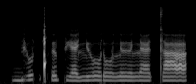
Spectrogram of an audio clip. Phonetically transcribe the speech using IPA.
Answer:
bʲ o ǃʼ ɘ pʲ æ lʲ o ɾ o l ɘ l æ t a

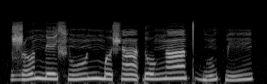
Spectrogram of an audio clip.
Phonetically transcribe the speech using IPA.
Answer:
ʐ ɤ˩˥ n e˧ ɕ ũː˩˥ n m ɤ˧ ʃ ã˩˧˩ ɗ o˧ ŋ ãː˦˥ t ɡ͡b ũ˩˥ k͡p ĩ˩˥

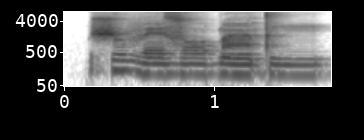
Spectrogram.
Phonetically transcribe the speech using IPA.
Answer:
ʃ ʊ˦ v ɛ˨ z ɔ˨ ɓ ã˨ t i˨

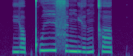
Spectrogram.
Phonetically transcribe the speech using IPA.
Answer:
j ɐ˨ p̚ kʷʰ iː˥ s ɪ˧ ŋ j ɪ˨˥ ŋ kʰ ɐ˧ t̚

